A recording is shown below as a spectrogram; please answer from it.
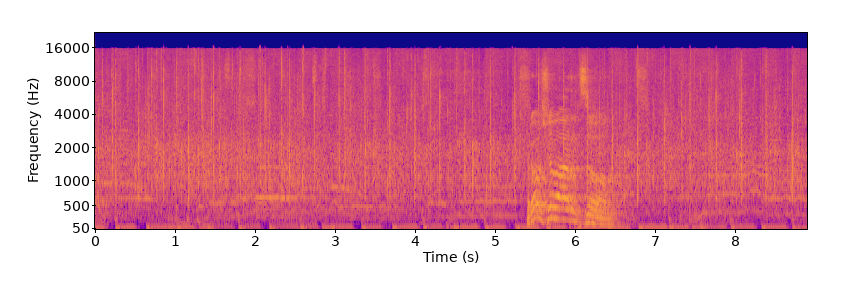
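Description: Audience at a music awards show applauding a band named performer of the year, steady clapping under a voice, with a brief loud swell of sound partway through.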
